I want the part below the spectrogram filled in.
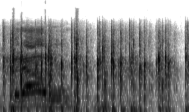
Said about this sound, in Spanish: Y hay dos personas claves también en este espacio que ustedes no me dejan mentir, que wow, son un aterrizaje también y un gran y fuerte abrazo y aplauso para ellos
